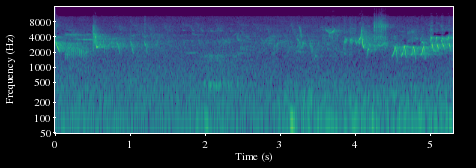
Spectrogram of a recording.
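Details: Wild common nightingale singing in Kent woodland, one of three singing within a hundred meters: scattered high whistled and chipping phrases over steady background hiss, building to a fast, regular series of sharp repeated notes at the end.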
